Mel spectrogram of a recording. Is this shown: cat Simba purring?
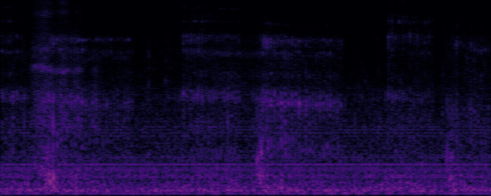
yes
